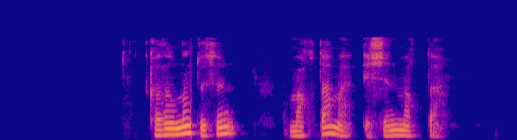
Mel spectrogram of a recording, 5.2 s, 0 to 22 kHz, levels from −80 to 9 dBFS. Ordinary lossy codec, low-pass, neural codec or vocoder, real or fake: AAC, 48 kbps; 7.2 kHz; none; real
